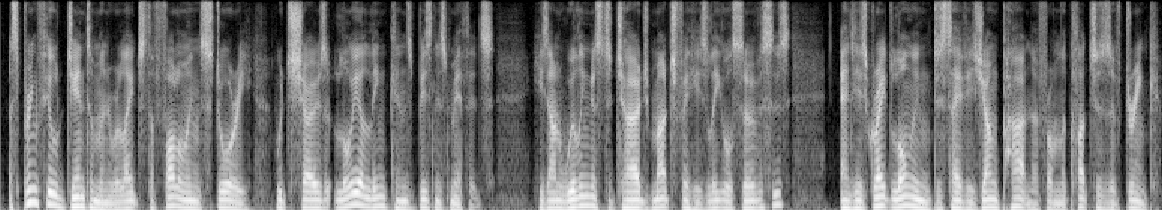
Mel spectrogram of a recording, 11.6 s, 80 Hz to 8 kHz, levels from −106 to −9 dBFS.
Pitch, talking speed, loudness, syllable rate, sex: 110 Hz, 185 wpm, -18 LUFS, 5.7 syllables/s, male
